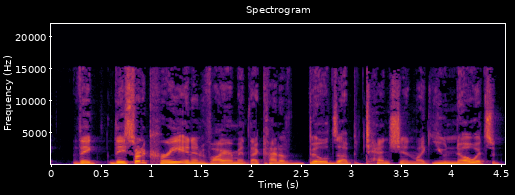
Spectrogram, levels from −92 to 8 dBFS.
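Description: No technical faults can be heard anywhere in the speech recording; the signal stays continuous throughout.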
